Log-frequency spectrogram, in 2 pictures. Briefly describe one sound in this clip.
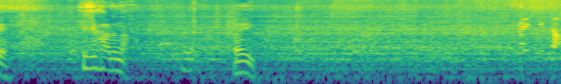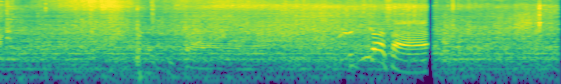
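Skis scrape and hiss across hard snow.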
